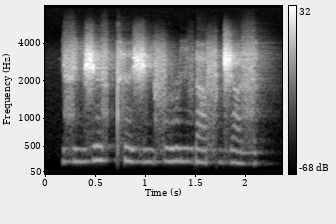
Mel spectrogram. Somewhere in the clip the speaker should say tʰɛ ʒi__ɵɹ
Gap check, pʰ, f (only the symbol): f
